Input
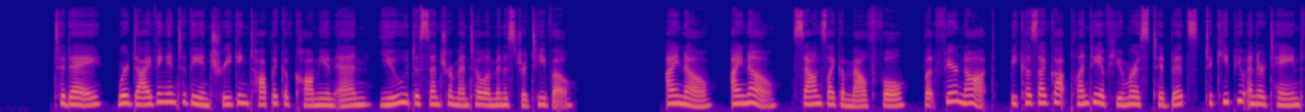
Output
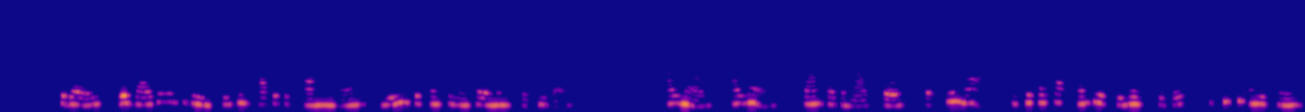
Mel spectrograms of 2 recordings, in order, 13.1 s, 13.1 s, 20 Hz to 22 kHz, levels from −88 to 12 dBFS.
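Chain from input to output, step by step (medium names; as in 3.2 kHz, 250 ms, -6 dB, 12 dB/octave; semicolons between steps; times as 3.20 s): doubling 26 ms -4 dB; spectral contrast expander 4:1; trim +1.5 dB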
